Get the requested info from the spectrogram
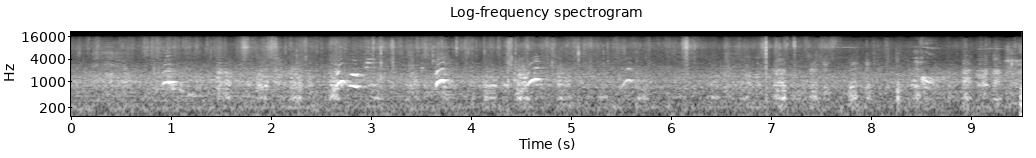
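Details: Great Dane puppies from a 2011 litter, several young dogs together, giving short high squeaky whimpers with a quick upward bend, scattered irregularly about once a second over a steady background hiss and rustling.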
